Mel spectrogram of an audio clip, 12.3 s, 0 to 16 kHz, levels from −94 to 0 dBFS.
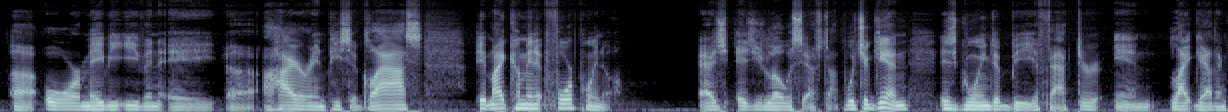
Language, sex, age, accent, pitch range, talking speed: English, male, 30-49, American, 95-120 Hz, 155 wpm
